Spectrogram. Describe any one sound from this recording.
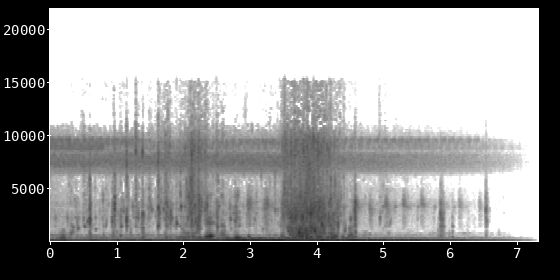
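Water trickles and splashes in a shallow stream.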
